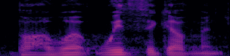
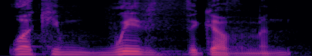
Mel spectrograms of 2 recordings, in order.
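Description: First: With lengthened, quick and falling; with held long, then fast falling finish; stress on with. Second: With lengthened and rising; correcting himself, with lengthened and rising; stress on with. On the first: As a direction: stretch with and let it fall. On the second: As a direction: lean on with, held a little long. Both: Shown as a demonstration. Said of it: "not employed for or by the government".

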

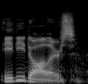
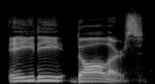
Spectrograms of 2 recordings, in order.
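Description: First: Said in the usual way. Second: Slow, laughing repeat; amused at the tiny prize. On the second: Real, not acted. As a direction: laugh through the small sum.

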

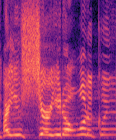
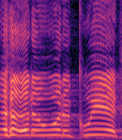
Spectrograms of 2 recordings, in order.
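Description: First: High-pitched, insistent mock challenge; chief pressing. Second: High, blubbering mock protest; crying recruit. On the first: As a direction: push him as the stern chief. Chief presses crying recruit. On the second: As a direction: whine it through put-on tears. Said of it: "'cause I'm crying".

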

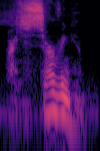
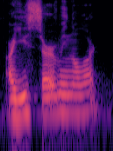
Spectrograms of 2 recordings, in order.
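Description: First: Hushed whispered repeat of the question. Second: Said in the usual way. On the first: Acted. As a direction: drop to a whisper to press it home.

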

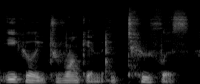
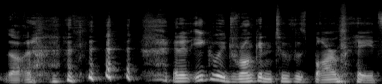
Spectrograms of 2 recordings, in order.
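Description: First: Said in the usual way. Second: Real laugh breaking into the reading. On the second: Real, not acted. Reader amused by the drunken toothless barmaid, laughing as he reads. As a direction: read on slowly, higher, through a chuckle.

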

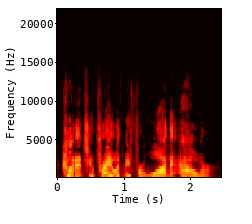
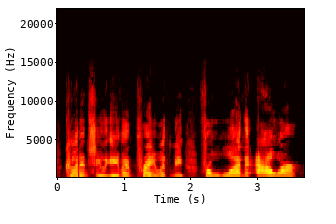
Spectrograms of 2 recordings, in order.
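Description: First: Laughing repeat. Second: Slow, pressing rebuke; emphatic plea. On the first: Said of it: "repeats the plea". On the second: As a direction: drive home the disappointed question. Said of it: "repeats Jesus' plea with force". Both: Shown as a demonstration.

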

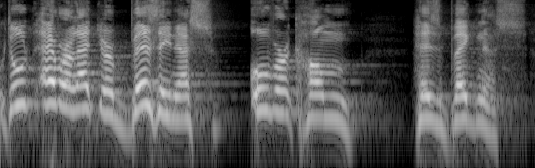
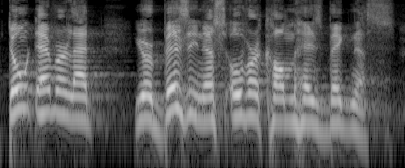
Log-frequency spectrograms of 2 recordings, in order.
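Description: First: Louder, higher and slowed right down, "bigness" drawn out; said again slower. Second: Loud, higher preaching of the line; first take, driving it home; preached line. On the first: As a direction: hammer it home the second time, word by word. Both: Shown as a demonstration. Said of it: "I'll say it again".

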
